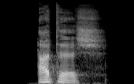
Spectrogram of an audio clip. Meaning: Attic
- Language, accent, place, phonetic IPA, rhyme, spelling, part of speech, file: German, Germany, Berlin, [ˈatɪʃ], -atɪʃ, attisch, adjective, De-attisch.ogg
